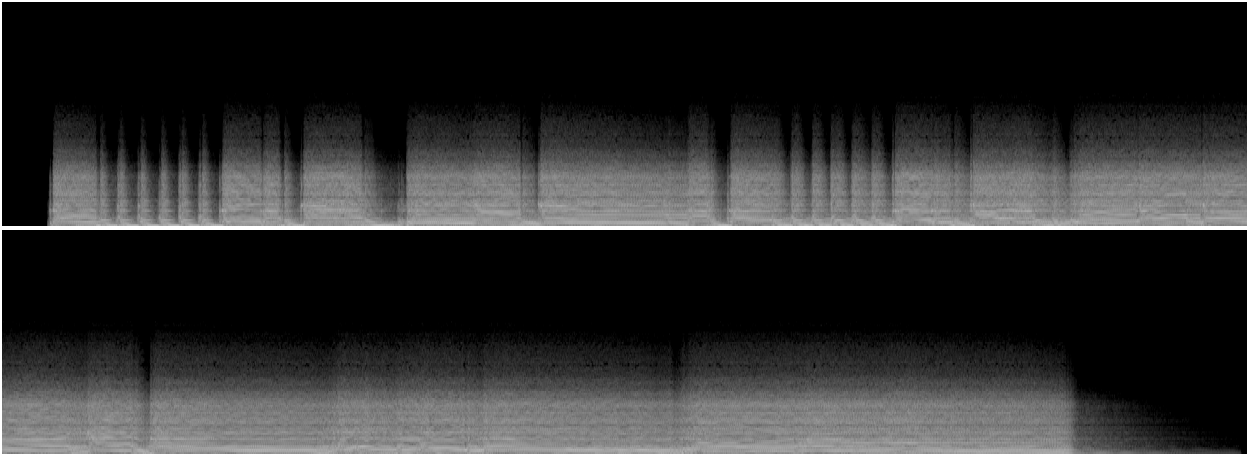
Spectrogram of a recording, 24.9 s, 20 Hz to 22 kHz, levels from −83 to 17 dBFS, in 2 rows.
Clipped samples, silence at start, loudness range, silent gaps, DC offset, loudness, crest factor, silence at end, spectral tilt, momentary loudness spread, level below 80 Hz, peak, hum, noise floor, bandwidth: under 0.1%; 0.45 s; 1 LU; none; under 0.1%; -16 LUFS; 12 dB; 1.2 s; -4.5 dB/octave; 2 LU; -44 dBFS; -4 dBFS; none; -58 dBFS; 10.5 kHz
